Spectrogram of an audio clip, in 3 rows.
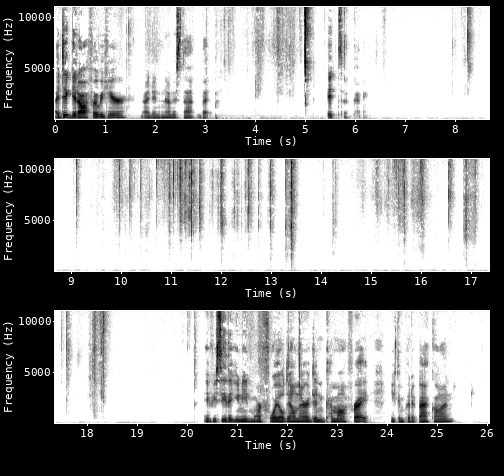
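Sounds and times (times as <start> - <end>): foil crackling as peeled off: 9.8 - 13.6, 15.1 - 18.5.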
